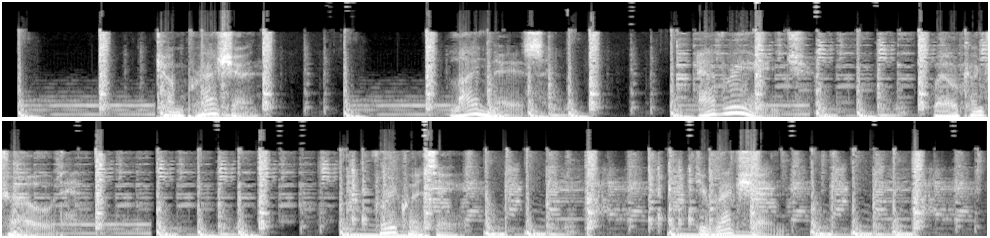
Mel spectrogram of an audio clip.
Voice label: 男 英语 品质广告 按摩仪; Hezheng按摩仪

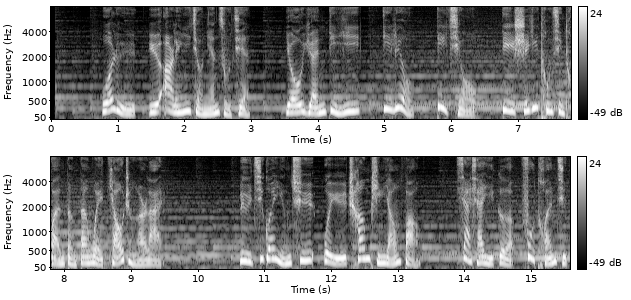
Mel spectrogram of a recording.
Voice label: 女 专题片

